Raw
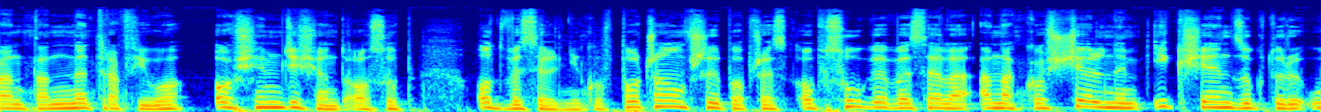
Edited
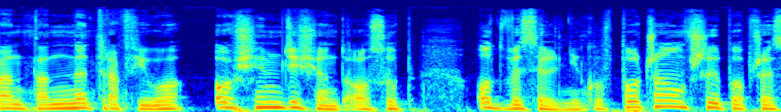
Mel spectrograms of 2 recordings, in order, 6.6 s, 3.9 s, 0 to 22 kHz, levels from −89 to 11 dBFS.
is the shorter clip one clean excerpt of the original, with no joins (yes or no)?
yes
